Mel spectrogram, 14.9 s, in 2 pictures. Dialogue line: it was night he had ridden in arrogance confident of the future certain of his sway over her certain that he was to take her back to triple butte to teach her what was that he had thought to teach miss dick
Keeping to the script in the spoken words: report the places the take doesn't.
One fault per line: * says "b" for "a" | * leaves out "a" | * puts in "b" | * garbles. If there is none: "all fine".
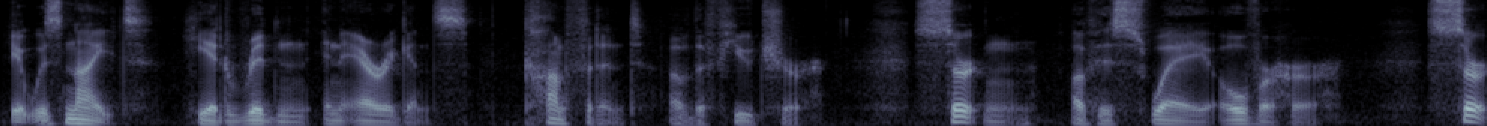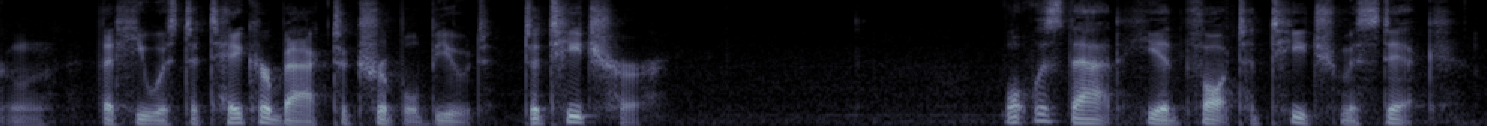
all fine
